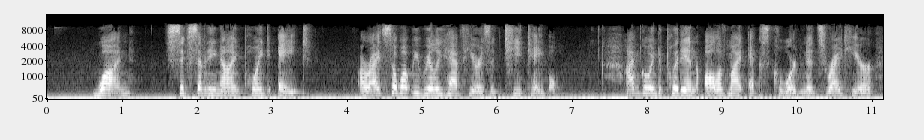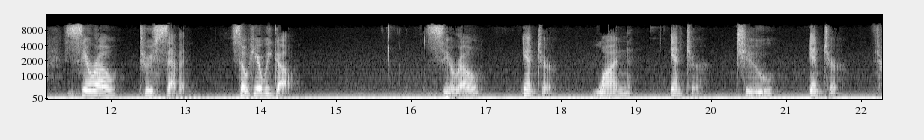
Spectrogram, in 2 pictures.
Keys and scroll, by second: 15.9 0, 17.2 Return, 18.3 1, 19.2 Return, 20.1 2, 21.1 Return, 21.9 3.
